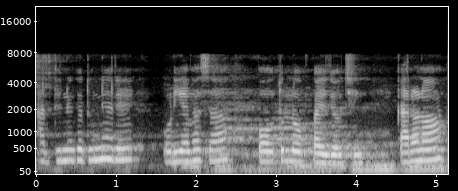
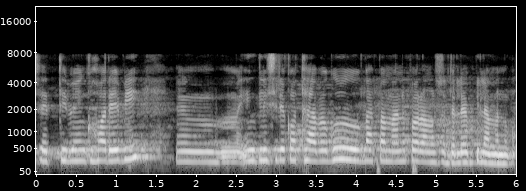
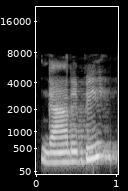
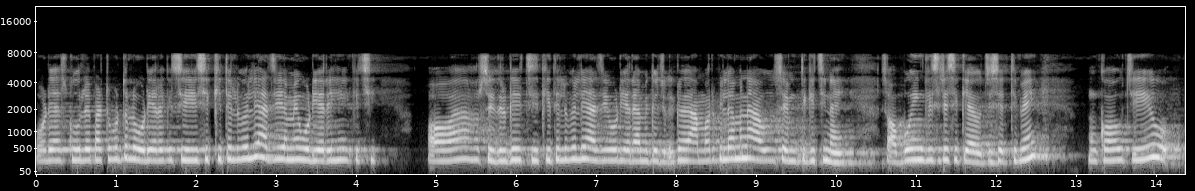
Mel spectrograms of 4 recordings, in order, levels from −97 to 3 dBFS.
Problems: constant background noise, continuous background conversations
